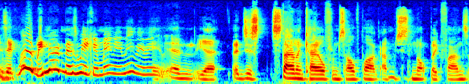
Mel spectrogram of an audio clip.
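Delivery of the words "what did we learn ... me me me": mocking whiny cartoon voice, high-pitched, higher. Mocking a cartoon character who annoys: imitating Kyle's high-pitched whiny tone. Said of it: "little high-pitched whiny tone".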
